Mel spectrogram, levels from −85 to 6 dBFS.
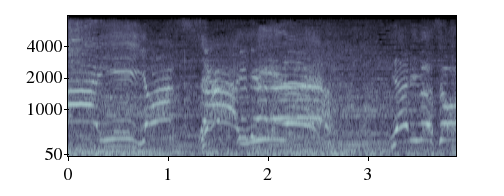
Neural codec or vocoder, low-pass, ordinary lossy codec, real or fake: none; 7.2 kHz; none; real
